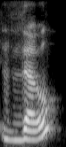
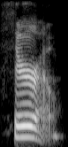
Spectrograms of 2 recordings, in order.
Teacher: Though has a vocalized TH, though, and thorough does not. We don't say thorough.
